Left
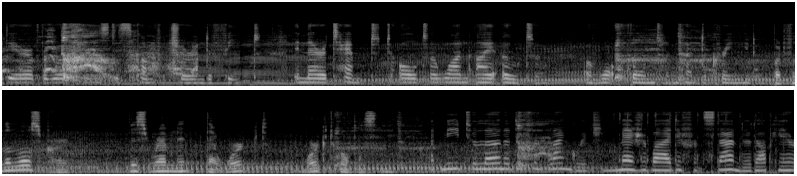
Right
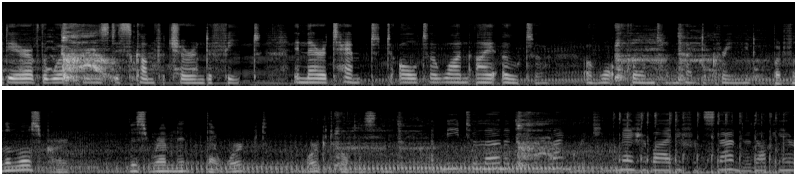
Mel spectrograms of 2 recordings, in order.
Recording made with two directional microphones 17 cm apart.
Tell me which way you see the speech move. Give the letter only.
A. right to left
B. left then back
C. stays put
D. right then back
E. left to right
A.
